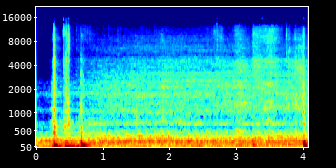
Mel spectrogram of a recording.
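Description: Close handling noise: three or four sharp knocks and clunks in the first second, then a steady low rumble while the camera is carried about as the burst cans are fetched from the motorhome's fridge.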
